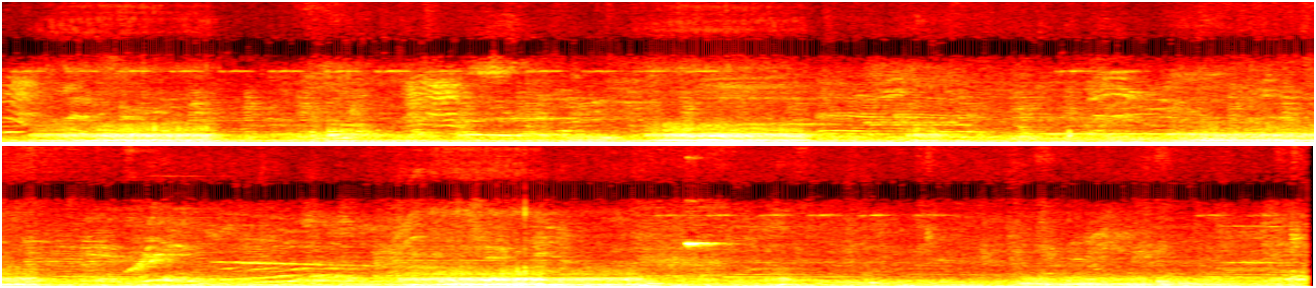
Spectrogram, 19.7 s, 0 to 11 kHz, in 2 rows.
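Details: Sleeping English bulldog snoring: rhythmic low, rattling snores, about 15 breaths a minute, over faint background sound.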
